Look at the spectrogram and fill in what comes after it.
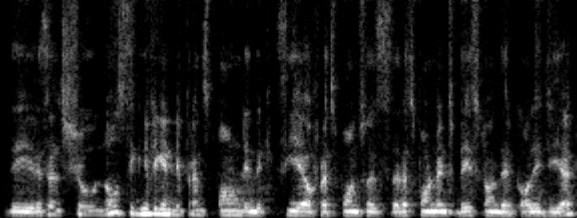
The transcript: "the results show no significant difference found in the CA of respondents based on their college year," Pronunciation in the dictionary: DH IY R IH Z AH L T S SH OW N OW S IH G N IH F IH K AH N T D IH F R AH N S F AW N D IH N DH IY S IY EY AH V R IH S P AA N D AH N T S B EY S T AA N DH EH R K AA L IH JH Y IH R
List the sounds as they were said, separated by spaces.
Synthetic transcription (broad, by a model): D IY R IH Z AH L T S SH OW N OW S IH G N IH F IH K AH N T D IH F R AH N S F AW N D IH N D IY S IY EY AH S R IH S P AA N D AH N T S B EY S T AA N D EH R K AA L IH JH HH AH R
